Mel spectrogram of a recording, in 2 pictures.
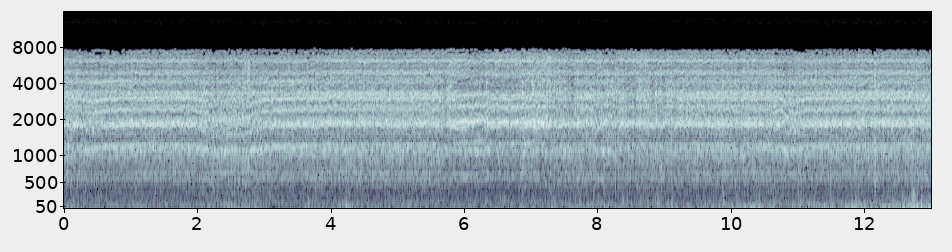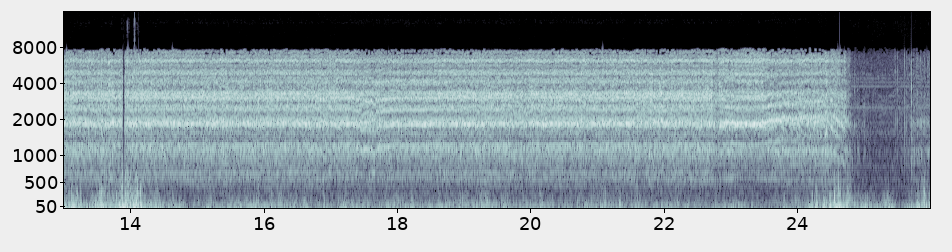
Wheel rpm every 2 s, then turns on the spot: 160, 160, 160, 160, 160, 160, 160, 160, 160, 160, 160, 160, 50.
24-26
